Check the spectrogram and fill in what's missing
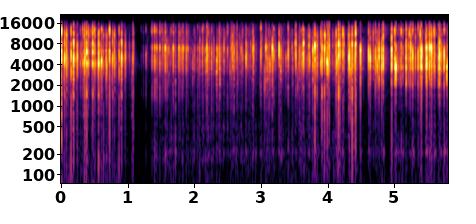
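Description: Long nails scratch and tap the rhinestone-covered surface of the face and head of a life-size binaural dummy head microphone, whose rhinestones sit over a hard shell. A steady stream of bright, crackly scratches and sharp little clicks fills the clip, with a brief gap about a second in, and nothing rings on after each touch.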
